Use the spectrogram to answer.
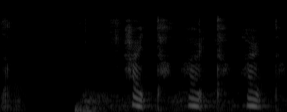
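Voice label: "lick", spoken word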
